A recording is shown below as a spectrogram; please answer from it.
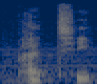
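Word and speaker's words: petechiae: can't that's fine I can't all right but pronounce it slowly and loudly for everybody patii okay and what is patii uh it's blood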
